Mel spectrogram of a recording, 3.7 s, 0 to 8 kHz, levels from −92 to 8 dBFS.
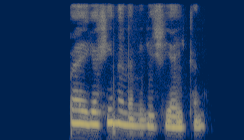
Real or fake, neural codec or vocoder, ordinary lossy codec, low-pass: fake; codec, 24 kHz, 3.1 kbps, DualCodec; AAC, 48 kbps; 7.2 kHz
